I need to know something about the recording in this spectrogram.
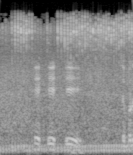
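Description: A small engine running steadily at low speed, a constant low drone, with a man's voice saying a few short syllables over it and then speaking near the end.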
